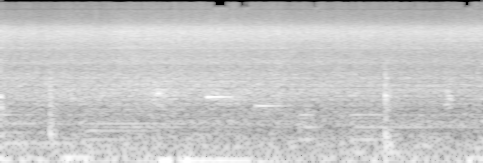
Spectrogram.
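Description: Onion gravy with a splash of balsamic vinegar sizzling in a pan, a steady bright frying hiss with occasional faint clinks of a utensil, close and continuous with no talking.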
